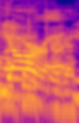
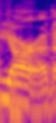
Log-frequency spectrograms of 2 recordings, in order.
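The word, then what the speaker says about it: Eira: So I'm trying to remember how they say that name. Oh, Iara. Iara. That's how they say it.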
